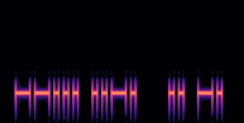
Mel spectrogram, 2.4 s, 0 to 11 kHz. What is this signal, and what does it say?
Morse code, heard as a keyed tone, about 25 wpm, 700 Hz. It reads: 7F IN
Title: Field Day Exchanges Encore - 25wpm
